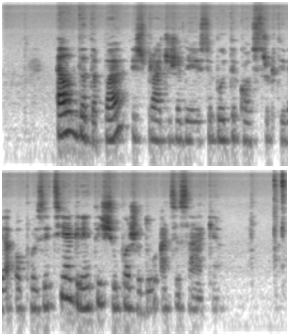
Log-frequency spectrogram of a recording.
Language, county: Lithuanian, Panevėžys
